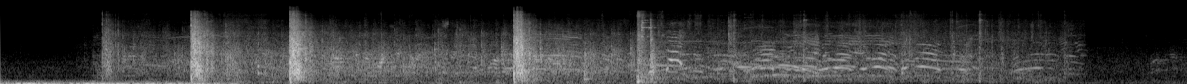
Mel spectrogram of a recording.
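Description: A large crowd shouts and clamours outdoors.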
